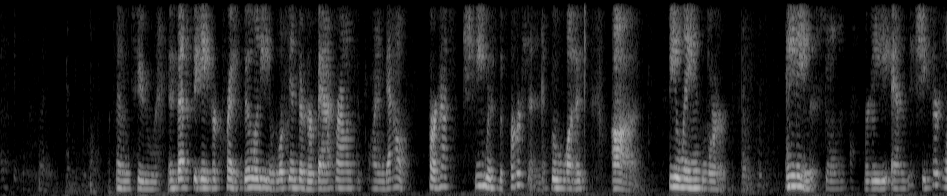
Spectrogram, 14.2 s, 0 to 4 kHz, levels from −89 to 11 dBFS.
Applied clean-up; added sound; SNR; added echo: neural mask model DeepFilterNet 3.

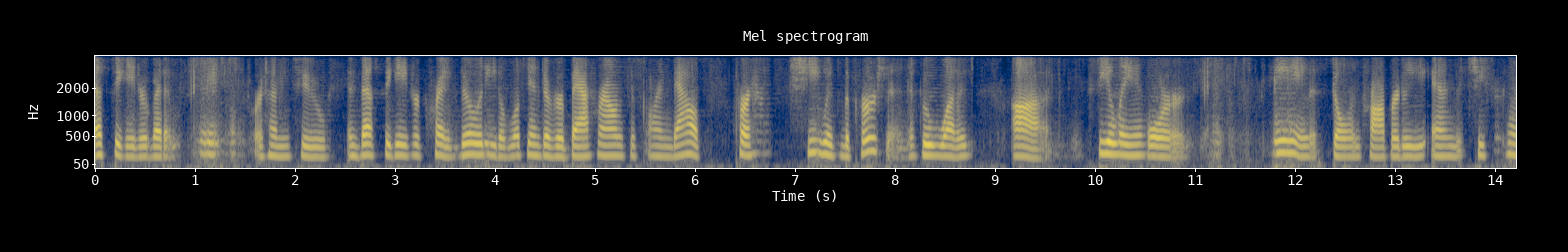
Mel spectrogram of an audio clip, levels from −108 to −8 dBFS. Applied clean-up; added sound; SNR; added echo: neural separator model SepFormer WHAMR!.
